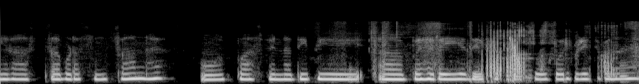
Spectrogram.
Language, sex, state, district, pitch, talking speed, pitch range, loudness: Hindi, female, Uttar Pradesh, Deoria, 240 Hz, 180 wpm, 235-250 Hz, -16 LUFS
